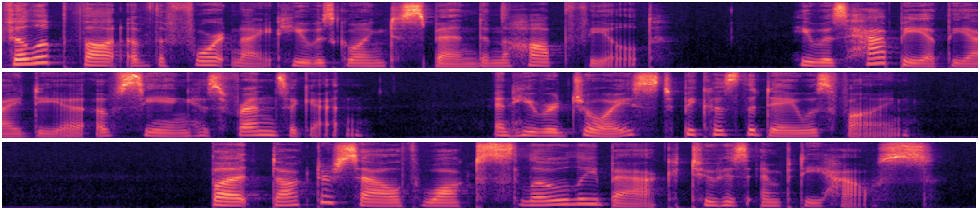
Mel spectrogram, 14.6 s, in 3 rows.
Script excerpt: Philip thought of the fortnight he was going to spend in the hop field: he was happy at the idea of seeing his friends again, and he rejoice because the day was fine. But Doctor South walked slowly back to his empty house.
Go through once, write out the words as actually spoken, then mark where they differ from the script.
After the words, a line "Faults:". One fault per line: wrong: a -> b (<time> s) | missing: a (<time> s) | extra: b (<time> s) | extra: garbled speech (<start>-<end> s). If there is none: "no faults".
Philip thought of the fortnight he was going to spend in the hop field: he was happy at the idea of seeing his friends again, and he rejoiced because the day was fine. But Doctor South walked slowly back to his empty house.
Faults:
wrong: rejoice -> rejoiced (7.5 s)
